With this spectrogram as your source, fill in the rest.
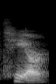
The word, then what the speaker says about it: tear: It's tear to rhyme with here.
